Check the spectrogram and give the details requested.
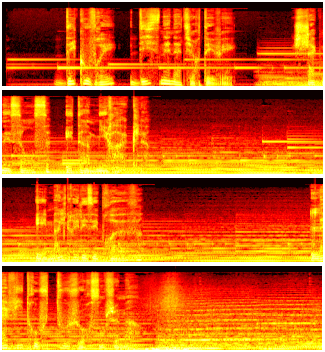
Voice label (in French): emouvant sensible, voix off publicité; DISNEY NATURE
